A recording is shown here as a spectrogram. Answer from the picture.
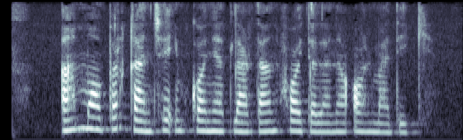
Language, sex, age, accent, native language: Uzbek, female, 18-24, Xorazm, Uzbek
